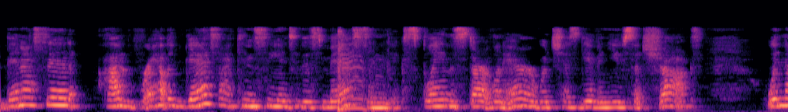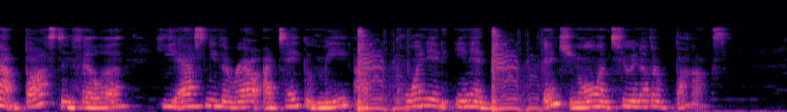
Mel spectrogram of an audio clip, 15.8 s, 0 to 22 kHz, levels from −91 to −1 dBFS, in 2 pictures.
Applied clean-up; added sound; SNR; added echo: none; Guitar; 8 dB; reverberation time 0.3 s.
